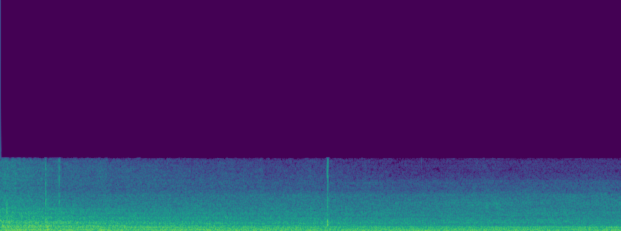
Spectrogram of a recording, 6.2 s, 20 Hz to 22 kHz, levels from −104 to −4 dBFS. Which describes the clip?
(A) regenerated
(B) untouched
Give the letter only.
A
